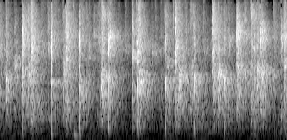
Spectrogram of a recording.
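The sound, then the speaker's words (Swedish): Studio audience clapping in a steady rhythmic beat, many sharp claps repeating evenly at a quick, lively pace throughout. “Ta emot jublet.”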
